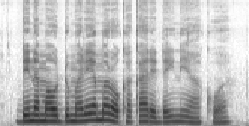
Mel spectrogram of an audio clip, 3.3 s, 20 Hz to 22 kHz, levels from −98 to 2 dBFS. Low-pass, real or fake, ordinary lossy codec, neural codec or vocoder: none; real; none; none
